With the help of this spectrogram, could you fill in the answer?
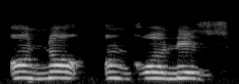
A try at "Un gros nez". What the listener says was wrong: Un gros nez. Nez. On ne prononce pas le Z. Hein? Nez. Without Z. Nez.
